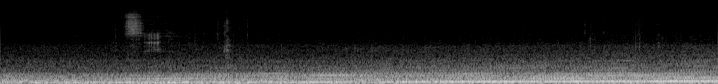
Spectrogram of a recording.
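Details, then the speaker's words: 2013 Dodge Dart with P0299 underboost code after temporary fixes (new vacuum line, split intake elbow sealed with RTV and tape), 14 psi boost in fourth: engine note rises steadily under load, no throttle-following whistle; boost sounds sealed. "i also don't hear the whistle anymore so that's good"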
